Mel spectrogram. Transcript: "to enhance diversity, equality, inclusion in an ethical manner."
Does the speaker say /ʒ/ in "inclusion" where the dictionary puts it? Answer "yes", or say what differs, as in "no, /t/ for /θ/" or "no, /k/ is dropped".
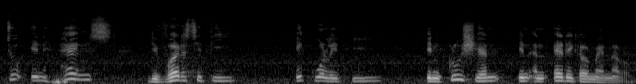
no, /ʃ/ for /ʒ/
